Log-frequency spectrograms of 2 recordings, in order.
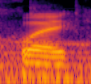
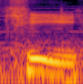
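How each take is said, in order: First: The word is said as 'kway'. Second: The word is said as 'key'. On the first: The speaker calls it wrong. "In the old video, I think I pronounced it as Quay" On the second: The speaker calls it right. "pronounced Key"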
